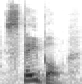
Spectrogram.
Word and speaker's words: stable: 这个单词其实很简单，叫 staple，s t a b l e，staple，staple。啊、 uh,，excuse me，啊、uh,，发音有点问题。 Stable，alright，S T A B L E，stable，刚才读成了这个订书机的词了。 Stable，那本身 stable 作为形容词来讲呢，是稳定的一层意思。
